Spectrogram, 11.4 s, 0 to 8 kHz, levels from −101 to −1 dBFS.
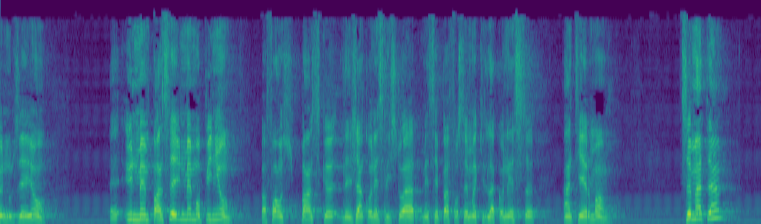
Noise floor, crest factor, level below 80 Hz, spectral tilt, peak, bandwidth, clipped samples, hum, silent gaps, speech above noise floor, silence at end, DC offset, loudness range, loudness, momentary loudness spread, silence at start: -60 dBFS; 22 dB; -66 dBFS; -4.5 dB/octave; -8 dBFS; 7.8 kHz; under 0.1%; none; none; 31 dB; 0.45 s; under 0.1%; 3 LU; -29 LUFS; 13 LU; 0 s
